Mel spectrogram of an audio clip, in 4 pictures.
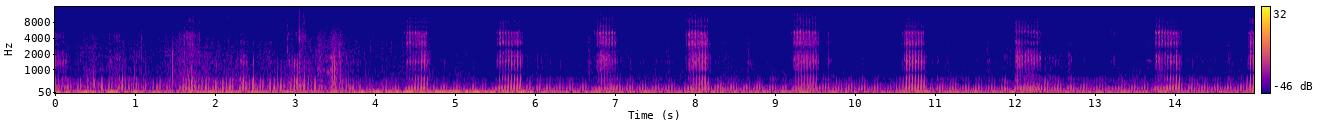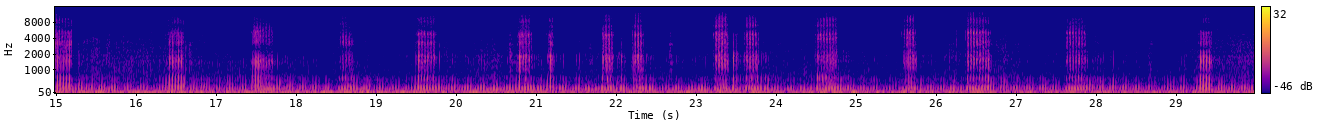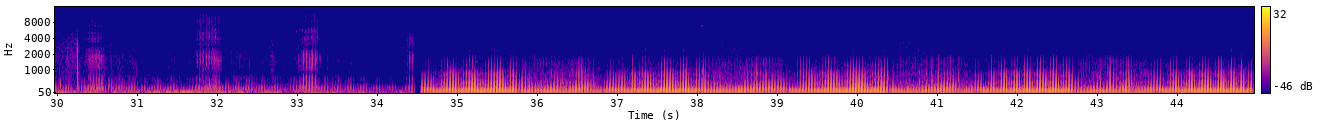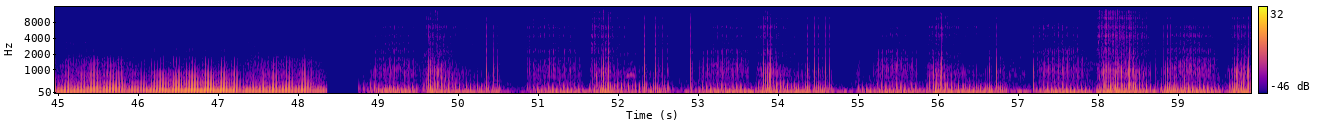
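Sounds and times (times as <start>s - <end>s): low steady rumble: 0.0s - 23.2s, 23.8s - 48.0s
cat snoring: 0.0s - 59.9s.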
